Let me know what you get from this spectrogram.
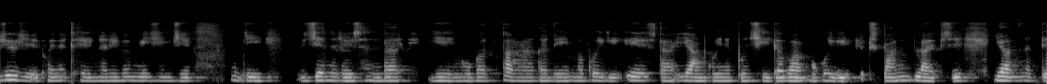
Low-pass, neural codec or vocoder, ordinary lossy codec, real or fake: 7.2 kHz; codec, 44.1 kHz, 2.6 kbps, SNAC; none; fake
